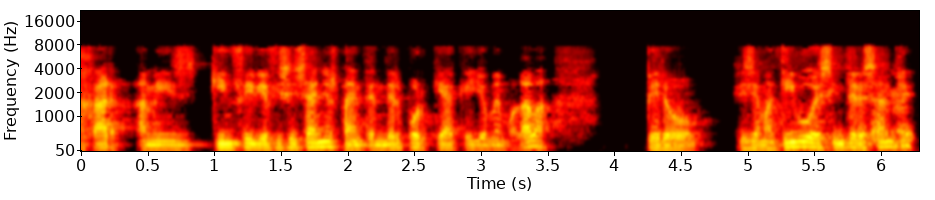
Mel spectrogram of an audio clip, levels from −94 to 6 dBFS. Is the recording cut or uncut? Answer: uncut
